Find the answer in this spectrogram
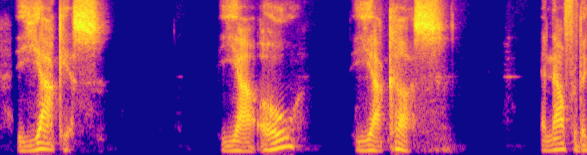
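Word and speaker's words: ΙΑΩ: Iota, Alpha, Omega, I AO, pronounced Yao.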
